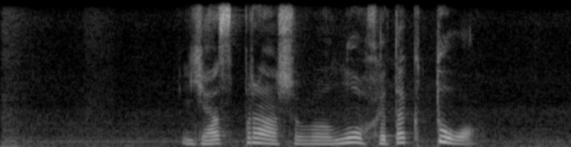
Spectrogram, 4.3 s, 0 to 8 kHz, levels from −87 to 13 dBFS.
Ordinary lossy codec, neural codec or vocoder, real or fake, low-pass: none; none; real; none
